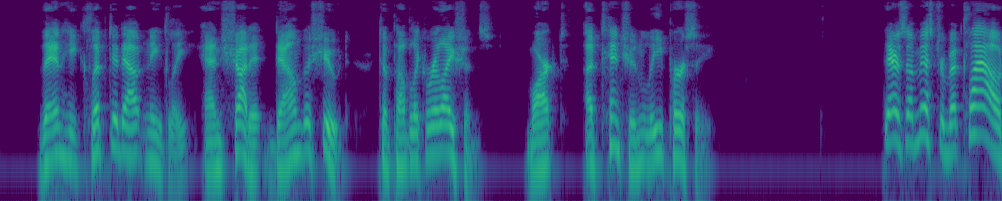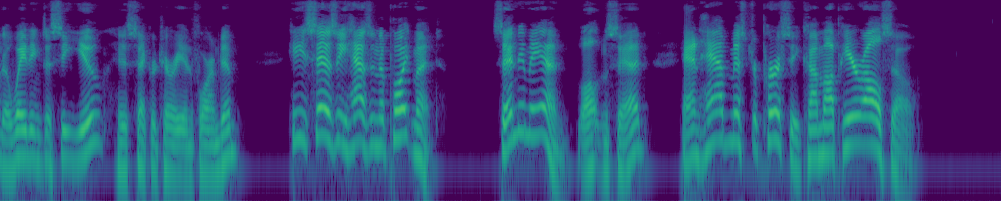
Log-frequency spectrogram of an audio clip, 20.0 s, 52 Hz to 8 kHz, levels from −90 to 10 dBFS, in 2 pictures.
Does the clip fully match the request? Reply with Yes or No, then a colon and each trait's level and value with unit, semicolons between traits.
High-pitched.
No: medium, 160 Hz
